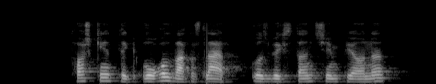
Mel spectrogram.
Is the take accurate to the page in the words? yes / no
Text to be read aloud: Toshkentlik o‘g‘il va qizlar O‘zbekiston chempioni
yes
